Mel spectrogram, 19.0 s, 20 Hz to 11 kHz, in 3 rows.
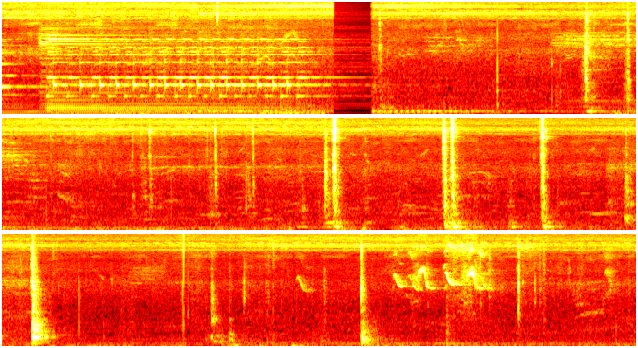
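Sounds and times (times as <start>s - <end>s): loud knocks: 12.6s - 13.3s, 16.0s - 16.7s.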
